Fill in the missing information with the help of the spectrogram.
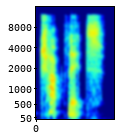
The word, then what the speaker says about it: chocolat: So the two words, chocolate and chocolat, sound similar, except in French, okay, we have a silent T. It is spelt with a T in the end, but it's not pronounced.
